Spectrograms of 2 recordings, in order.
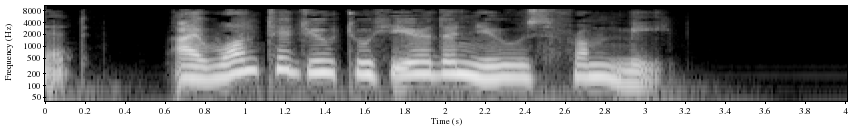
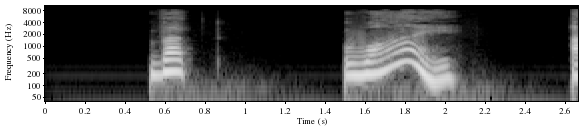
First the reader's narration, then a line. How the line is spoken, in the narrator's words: I stammered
